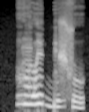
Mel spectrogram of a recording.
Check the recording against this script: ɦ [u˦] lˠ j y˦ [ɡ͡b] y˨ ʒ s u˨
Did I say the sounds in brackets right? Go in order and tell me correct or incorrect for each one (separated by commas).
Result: incorrect, correct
